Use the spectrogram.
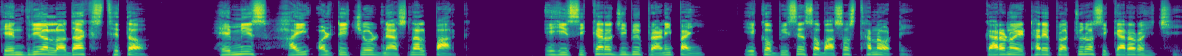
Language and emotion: Odia, neutral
